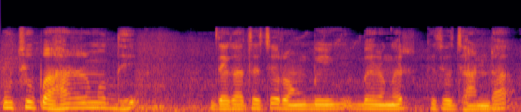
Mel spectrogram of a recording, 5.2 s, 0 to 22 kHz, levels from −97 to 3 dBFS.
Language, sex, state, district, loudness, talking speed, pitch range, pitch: Bengali, male, West Bengal, Alipurduar, -19 LUFS, 115 wpm, 140-170 Hz, 145 Hz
